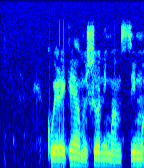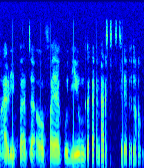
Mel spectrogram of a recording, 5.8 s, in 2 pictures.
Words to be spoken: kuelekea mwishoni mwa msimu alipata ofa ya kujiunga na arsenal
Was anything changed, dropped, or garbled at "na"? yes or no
yes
